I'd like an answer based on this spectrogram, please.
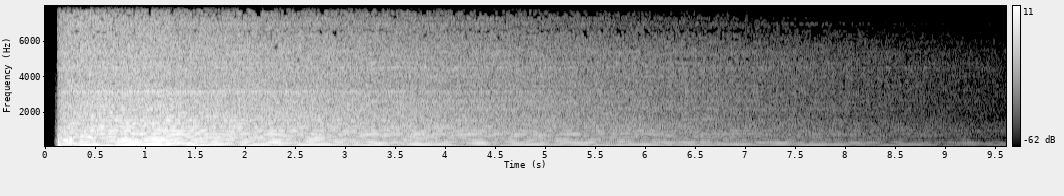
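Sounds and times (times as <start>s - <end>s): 
dramatic sudden cinematic orchestral hit: 0.1s - 3.8s.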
